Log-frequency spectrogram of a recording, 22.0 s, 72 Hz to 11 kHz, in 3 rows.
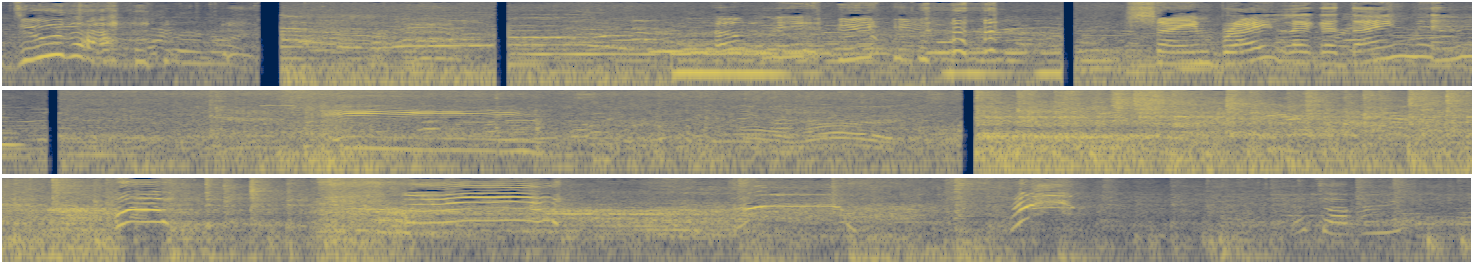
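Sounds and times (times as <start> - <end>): amusement ride noise and music: 0.0 - 22.0
shrill screams: 16.5 - 19.0.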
